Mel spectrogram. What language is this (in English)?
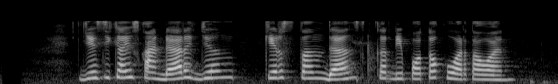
Sundanese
